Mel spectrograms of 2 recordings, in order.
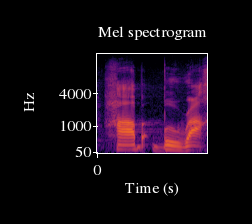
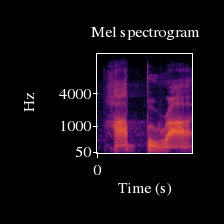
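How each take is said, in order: First: Habburah said slowly with a long held b, hah-BBOO-rah; habburah, stretched out with a doubled b; Hebrew word. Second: Habburah repeated short, hah-BOO-rah with the doubled b; Hebrew word. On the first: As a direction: habburah pronounced carefully in Hebrew, stress on the middle. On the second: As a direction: habburah said again quickly in Hebrew. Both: Shown as a demonstration. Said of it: "that word in the Hebrew is".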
